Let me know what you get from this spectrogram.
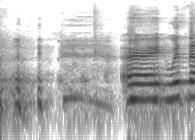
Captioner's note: laughing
